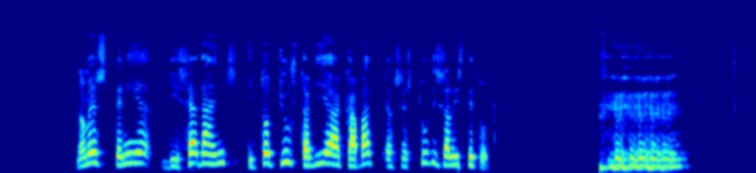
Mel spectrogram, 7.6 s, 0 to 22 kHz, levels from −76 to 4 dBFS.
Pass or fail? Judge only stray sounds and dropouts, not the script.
fail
